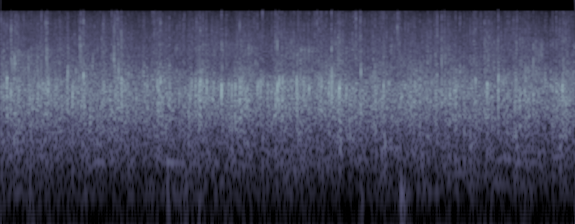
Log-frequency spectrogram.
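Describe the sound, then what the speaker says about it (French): An audience at a New Year's wishes ceremony claps for performers, producing sustained, dense applause that fills the room at a steady level from start to finish. "On peut les applaudir, oui."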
